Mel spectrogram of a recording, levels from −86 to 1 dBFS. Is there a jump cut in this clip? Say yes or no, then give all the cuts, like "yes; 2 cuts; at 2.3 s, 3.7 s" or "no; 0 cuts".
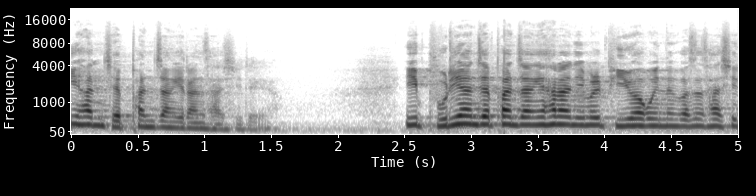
no; 0 cuts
